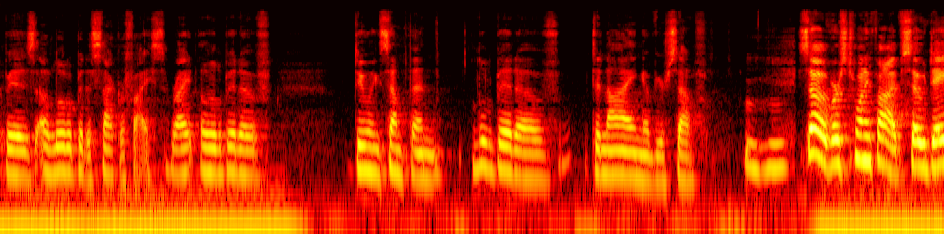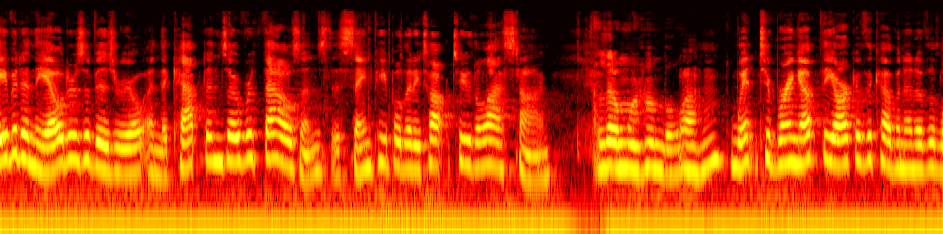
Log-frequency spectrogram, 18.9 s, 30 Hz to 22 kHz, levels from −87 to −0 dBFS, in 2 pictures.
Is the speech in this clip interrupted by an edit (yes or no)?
yes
